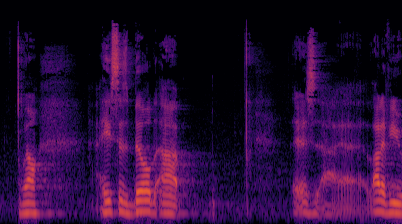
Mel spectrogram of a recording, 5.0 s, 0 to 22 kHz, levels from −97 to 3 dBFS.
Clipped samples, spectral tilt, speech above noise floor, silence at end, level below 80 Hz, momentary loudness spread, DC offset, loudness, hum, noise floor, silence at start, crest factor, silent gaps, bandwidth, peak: under 0.1%; -4 dB/octave; 27 dB; 0 s; -82 dBFS; 19 LU; under 0.1%; -42 LUFS; none; -68 dBFS; 0.2 s; 22 dB; none; 15 kHz; -22 dBFS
